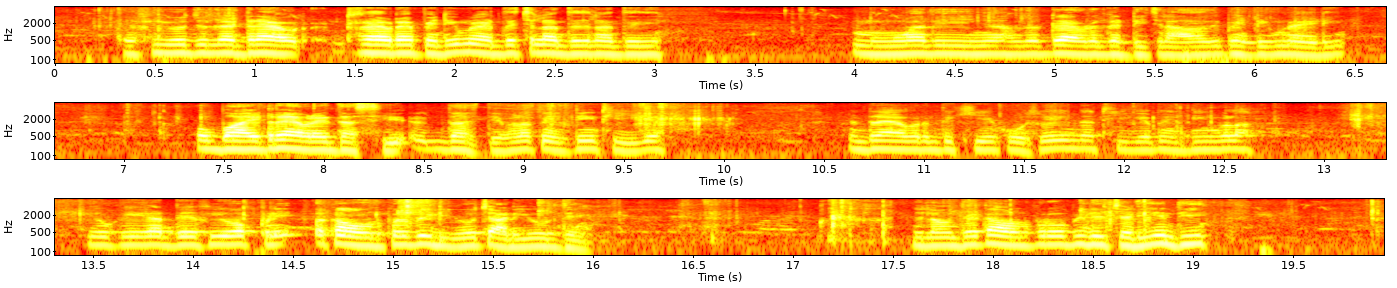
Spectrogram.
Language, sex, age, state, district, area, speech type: Dogri, male, 18-30, Jammu and Kashmir, Kathua, rural, spontaneous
